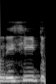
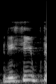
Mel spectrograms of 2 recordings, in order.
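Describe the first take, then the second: First: रिसीट with a silent p, just ree-seet; right pronunciation. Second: रिसीप्ट with the p sounded before the t; wrong pronunciation. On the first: Teacher giving students the correct way, p silent. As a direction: say रिसीट with no p sound at all. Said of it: "रिसीट बोलते हैं इसको". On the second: Teacher showing students the wrong way, with the p sounded. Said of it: "रिसीप्ट नहीं बोलते इसको". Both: Shown as a demonstration.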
